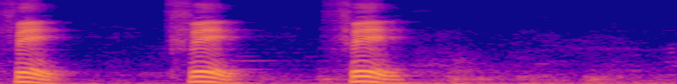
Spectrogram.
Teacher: ऊपर के दांतों का किनारा नीचे के होट से लगाएंगे तो फे अदा हो जाएगा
